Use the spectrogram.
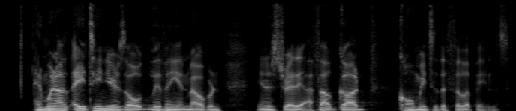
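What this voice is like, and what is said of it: Mixed Australian and Filipino accent. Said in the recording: “I know that I sound so Filipino, but I was born and raised in Melbourne, Australia ... this confused, messed up, weird accent”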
